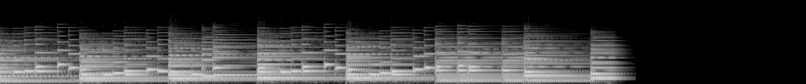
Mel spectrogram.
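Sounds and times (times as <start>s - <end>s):
classical music: 0.0s - 6.4s.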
